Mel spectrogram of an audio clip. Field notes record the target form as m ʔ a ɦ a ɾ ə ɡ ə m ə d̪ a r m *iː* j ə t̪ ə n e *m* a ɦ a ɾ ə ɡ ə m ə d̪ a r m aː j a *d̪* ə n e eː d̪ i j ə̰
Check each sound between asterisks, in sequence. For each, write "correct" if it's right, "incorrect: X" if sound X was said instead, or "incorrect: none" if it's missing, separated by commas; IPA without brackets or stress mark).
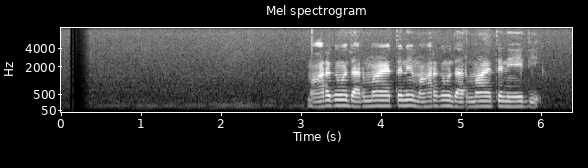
incorrect: aː, correct, incorrect: t̪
